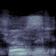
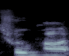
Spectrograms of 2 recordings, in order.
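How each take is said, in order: First: The name sounds like one joined word. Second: The name sounds like two separate words. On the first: The speaker calls it right. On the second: The speaker calls it wrong.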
